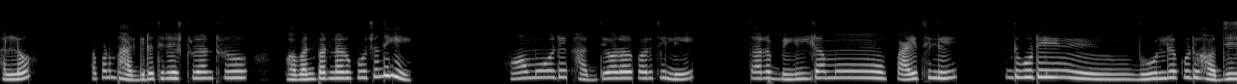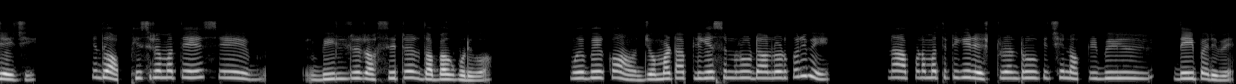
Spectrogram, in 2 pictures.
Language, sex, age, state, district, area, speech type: Odia, female, 18-30, Odisha, Kalahandi, rural, spontaneous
